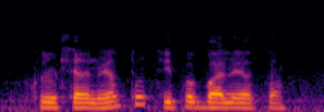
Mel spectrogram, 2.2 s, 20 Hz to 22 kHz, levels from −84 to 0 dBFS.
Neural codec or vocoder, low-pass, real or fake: codec, 24 kHz, 3 kbps, HILCodec; 7.2 kHz; fake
